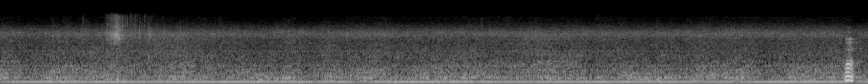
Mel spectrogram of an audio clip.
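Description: Steady low background hum with an even hiss, and one short, sharp click about a second in.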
